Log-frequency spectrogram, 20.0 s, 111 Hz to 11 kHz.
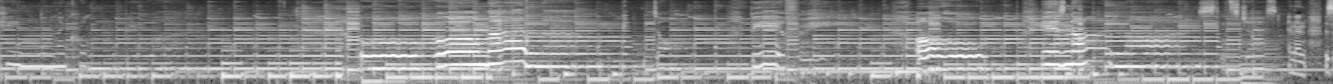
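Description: Steel-string acoustic guitar fingerpicked with thumb and first finger in 6/8, cycling through the chords C, G, A minor and F, with a woman singing long held notes that waver with vibrato at times.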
